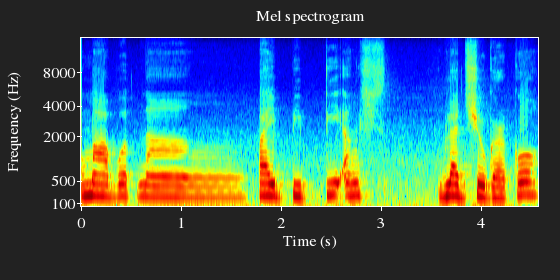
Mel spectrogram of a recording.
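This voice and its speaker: The speech comes at a very slow pace in a monotone, flat intonation. Noticeable background noise is present. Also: woman. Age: 50s. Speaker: customer giving product testimonial. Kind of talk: testimony. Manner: halting, many fillers.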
